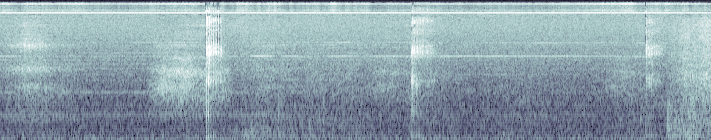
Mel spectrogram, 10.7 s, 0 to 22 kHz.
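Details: 4-year-old boy snoring in his sleep: soft, noisy sleep breathing with sharp snorting catches roughly every three seconds in a quiet room.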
